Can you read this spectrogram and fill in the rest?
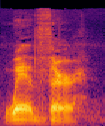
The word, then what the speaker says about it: weather: O título é weather. Olha a pronúncia. Weather. O TH sound.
